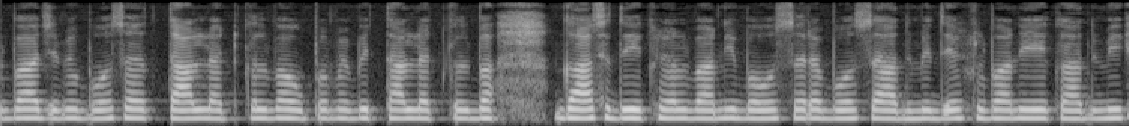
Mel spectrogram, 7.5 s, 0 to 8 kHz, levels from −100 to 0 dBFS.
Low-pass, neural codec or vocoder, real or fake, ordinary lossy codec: 7.2 kHz; autoencoder, 48 kHz, 128 numbers a frame, DAC-VAE, trained on Japanese speech; fake; none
